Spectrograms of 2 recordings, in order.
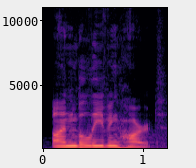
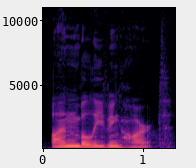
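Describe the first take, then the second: The two takes are said the same way.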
